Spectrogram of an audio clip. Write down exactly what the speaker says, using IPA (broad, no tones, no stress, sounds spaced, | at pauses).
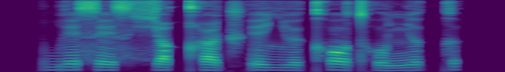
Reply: b e s e s ç ə qʰ ʏ t͡ʃʼ e ʎ ʏ kʰ ɔ tʰ o ɲ ə k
